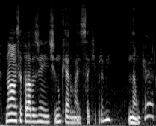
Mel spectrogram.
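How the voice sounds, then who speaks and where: In a northern Brazilian accent, a woman talks at a medium pitch. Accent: northern Brazilian, sing-song and slower. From Brazil, Rondônia (Porto Velho). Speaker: pastor. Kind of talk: testimony.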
